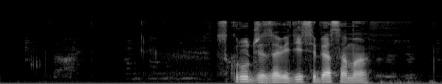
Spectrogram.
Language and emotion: Russian, neutral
